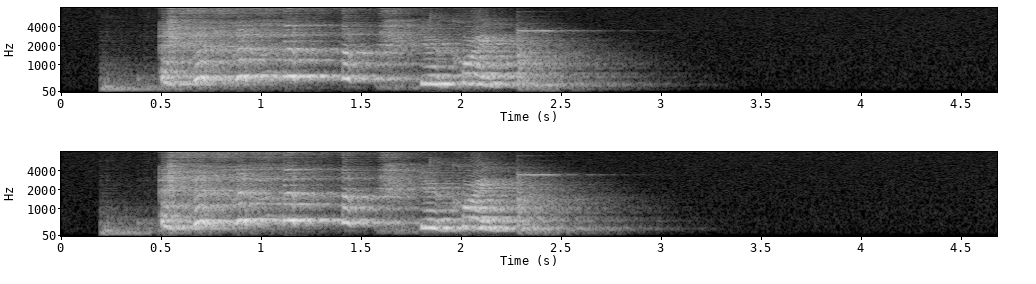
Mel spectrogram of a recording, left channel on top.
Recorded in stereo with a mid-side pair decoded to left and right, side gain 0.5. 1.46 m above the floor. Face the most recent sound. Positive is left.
turn(degrees=0)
